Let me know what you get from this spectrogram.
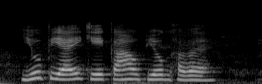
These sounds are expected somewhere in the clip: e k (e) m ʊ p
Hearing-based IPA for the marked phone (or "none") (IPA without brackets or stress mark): a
